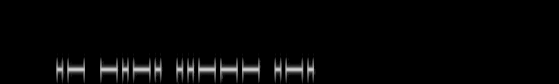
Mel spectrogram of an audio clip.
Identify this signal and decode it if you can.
Morse code, heard as a keyed tone, about 22 wpm, 700 Hz. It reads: AC2R
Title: USA Call Signs - 4 Characters - Repeated 2x - 22wpm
